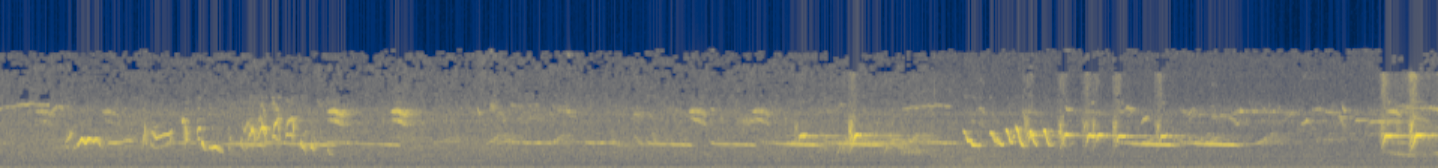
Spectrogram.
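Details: Wild birdsong in spring: high whistled notes and quick stuttering chirp bursts sung over a constant rushing background hiss, with a dense rattling run of notes near the six-second mark.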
